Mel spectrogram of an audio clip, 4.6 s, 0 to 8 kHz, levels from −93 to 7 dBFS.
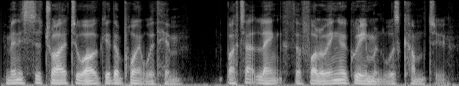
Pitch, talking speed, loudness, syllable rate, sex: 95 Hz, 235 wpm, -19 LUFS, 6.0 syllables/s, male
